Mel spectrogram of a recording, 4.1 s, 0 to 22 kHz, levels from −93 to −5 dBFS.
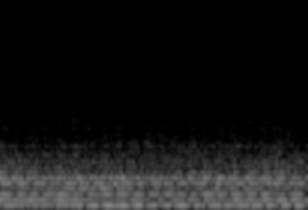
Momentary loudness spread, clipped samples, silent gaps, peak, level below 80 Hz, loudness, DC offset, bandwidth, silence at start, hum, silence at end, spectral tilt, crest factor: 2 LU; under 0.1%; none; -38 dBFS; -78 dBFS; -52 LUFS; under 0.1%; 2.8 kHz; 0 s; none; 0 s; -10.5 dB/octave; 12 dB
